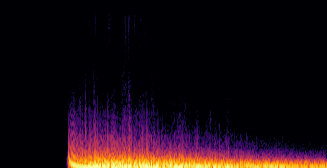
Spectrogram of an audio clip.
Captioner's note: rumbling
